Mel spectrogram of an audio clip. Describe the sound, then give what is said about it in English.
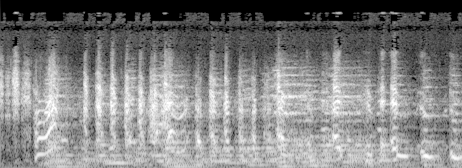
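A person vocally imitates a dog, producing a loud run of rapid panting breaths mixed with short bark-like yaps, in a quick uneven rhythm lasting several seconds. “And a dog.”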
